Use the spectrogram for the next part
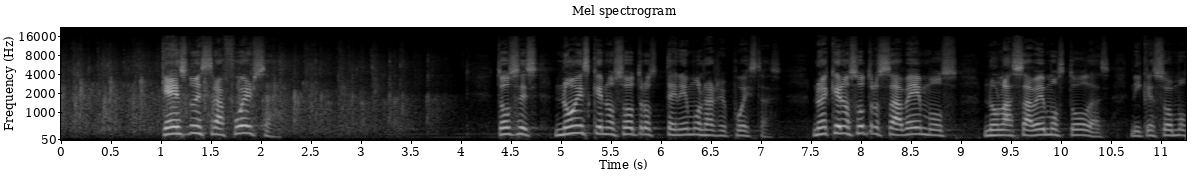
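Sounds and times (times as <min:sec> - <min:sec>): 
crowd applauding during a sermon: 0:00.0 - 0:04.0
speech: 0:01.0 - 0:02.3, 0:04.4 - 0:11.2.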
